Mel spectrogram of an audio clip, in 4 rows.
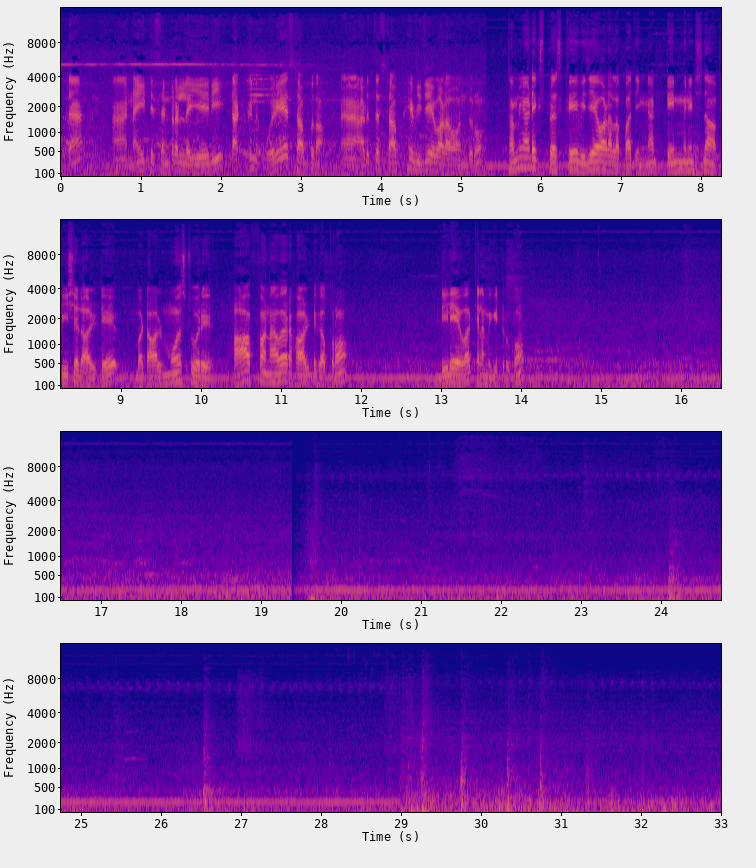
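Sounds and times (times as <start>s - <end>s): train running noise: 0.0s - 33.0s
wheels clacking over rail joints: 28.7s - 32.4s.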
